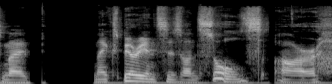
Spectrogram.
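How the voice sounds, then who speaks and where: A man puts on a character voice that is raspy and fairly low. He speaks at a very slow pace. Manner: hesitant, looking away.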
